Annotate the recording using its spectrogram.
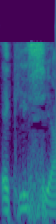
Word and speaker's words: ekklesia: It's the Greek word ekklesia. I'll spell it for you. E-K-K-L-E-S-I-A. E-K-K-L-E-S-I-A.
